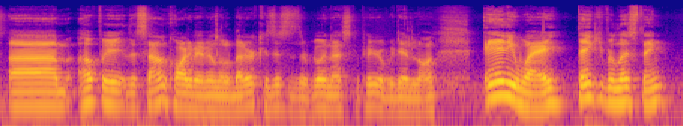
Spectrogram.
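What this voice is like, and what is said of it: Hoarse, strained, worn-out voice. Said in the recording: “I can't do it. My voice is stretched. ... I told you it's bad. ... sounds terrible. ... My voice is trashed. It's horrible. Sorry for the shitty voice.”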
